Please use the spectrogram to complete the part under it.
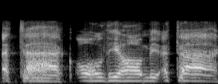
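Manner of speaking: slow, drawn-out, roaring giant yell. Voicing a giant using intimidation as a bonus action: yelling giant. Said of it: "he will actually yell in giant".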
